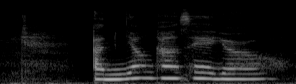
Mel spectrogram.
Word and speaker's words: 안녕하세요: It's 5 syllables word. Okay, let's break it down. Just so you know, the first letter an. And this one can be a little bit more complicated. It goes 냥, 냥, 냥.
